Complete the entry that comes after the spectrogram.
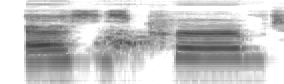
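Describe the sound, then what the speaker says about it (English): A pet dog barks and yips a couple of times in the background, the harmonic barks brief and fairly close, interleaved with a person speaking. "sorry about my dog there in the background"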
